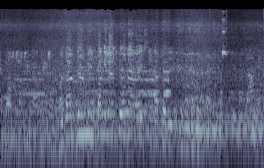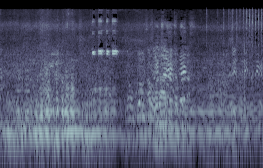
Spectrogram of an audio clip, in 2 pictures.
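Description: Several people talking in the open, with a motor vehicle engine running under the voices.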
